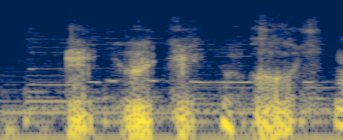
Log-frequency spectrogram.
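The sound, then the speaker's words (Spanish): A piglet grunting: several short, low grunts in an irregular series, moderately loud and without speech. “Después llegó gruñendo un cerdito”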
